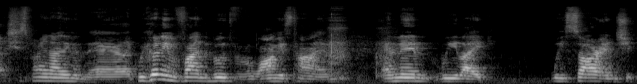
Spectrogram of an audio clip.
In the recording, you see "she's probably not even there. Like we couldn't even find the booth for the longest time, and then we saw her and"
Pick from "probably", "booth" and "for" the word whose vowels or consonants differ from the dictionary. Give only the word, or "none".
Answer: none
